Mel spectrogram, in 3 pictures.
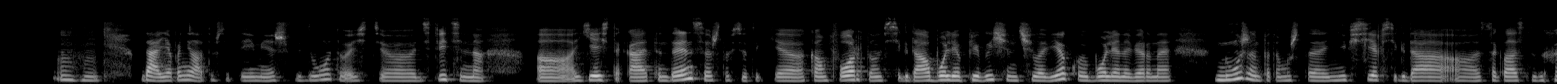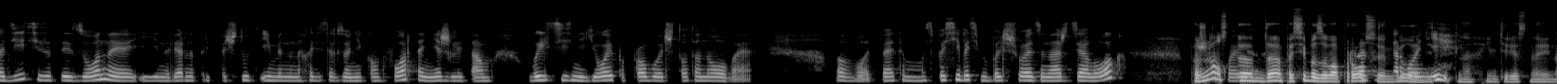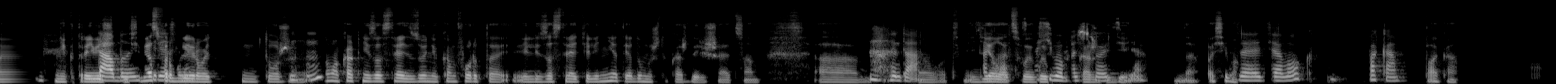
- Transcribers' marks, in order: tapping; static; laughing while speaking: "разносторонний"; distorted speech; chuckle; other background noise; other noise
- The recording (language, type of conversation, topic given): Russian, podcast, Как не застрять в зоне комфорта?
